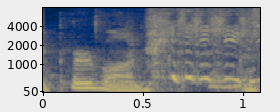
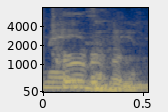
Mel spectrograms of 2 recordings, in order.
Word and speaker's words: Pervin: And then they called me Pervon. Yeah. It's pronounced Pervin.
